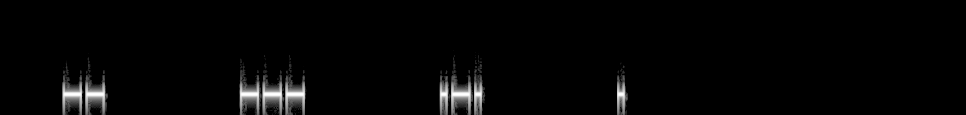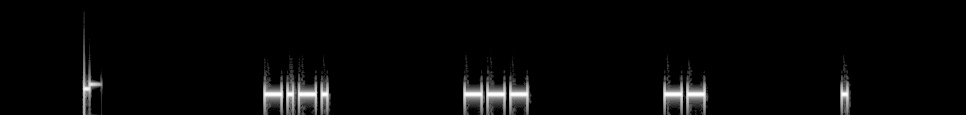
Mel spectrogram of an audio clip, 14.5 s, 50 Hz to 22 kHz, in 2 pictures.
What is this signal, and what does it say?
Morse code, heard as a keyed tone, about 28 wpm, spaced as for 8 wpm, 700 Hz. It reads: MORE COME
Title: 8x Character Spacing - Top 100 Words - 28wpm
